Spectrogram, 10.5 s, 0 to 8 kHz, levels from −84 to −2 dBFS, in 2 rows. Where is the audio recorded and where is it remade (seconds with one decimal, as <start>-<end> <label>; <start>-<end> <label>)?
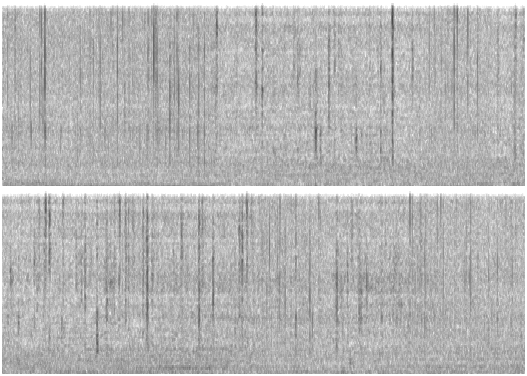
0.0-2.1 recorded; 2.1-4.2 remade; 4.2-4.9 recorded; 4.9-7.8 remade; 7.8-8.5 recorded; 8.5-9.3 remade; 9.3-10.5 recorded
